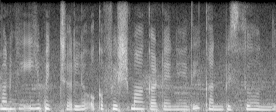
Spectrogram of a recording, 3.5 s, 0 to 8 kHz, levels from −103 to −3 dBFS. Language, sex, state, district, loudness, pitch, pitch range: Telugu, female, Andhra Pradesh, Srikakulam, -16 LUFS, 230 Hz, 220-260 Hz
